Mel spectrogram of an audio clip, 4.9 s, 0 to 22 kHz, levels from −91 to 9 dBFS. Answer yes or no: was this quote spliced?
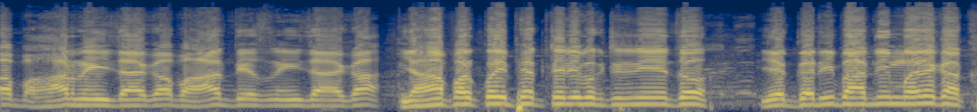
yes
